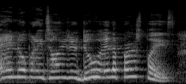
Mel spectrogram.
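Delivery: yelled comeback tone. Retelling a friend's retort in an argument: imitating Tommy yelling. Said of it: "And Tommy yells at her".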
